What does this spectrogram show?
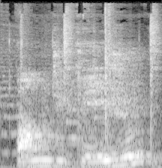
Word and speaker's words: Pão de Queijo: I forgot how to pronounce it already. Pão de Queijo.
